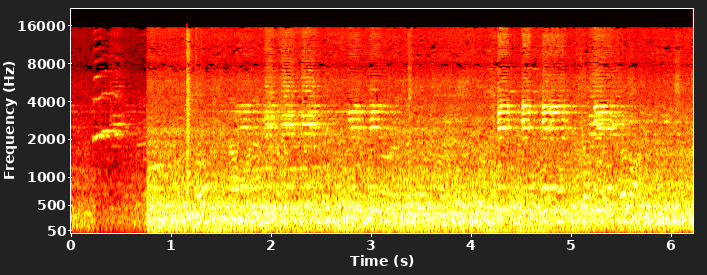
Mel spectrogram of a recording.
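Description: Busy street noise, traffic and voices, that starts abruptly about a second in, with a vehicle horn tooting in two runs of quick repeated beeps.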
